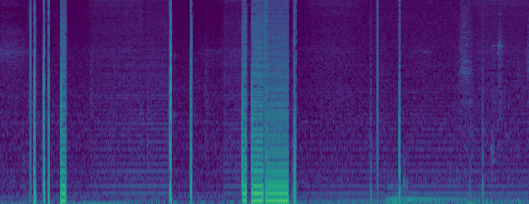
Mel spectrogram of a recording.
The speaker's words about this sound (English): Oh, it's the cord, yeah. Or there's a hum. Yeah, it is. There's a hum in the studio again.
